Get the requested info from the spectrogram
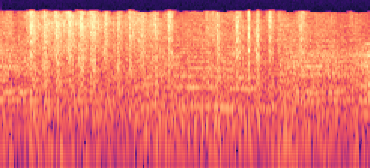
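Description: Rapid automatic gunfire from helicopter gunships' mounted guns, a fast run of shots, with film score music underneath.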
